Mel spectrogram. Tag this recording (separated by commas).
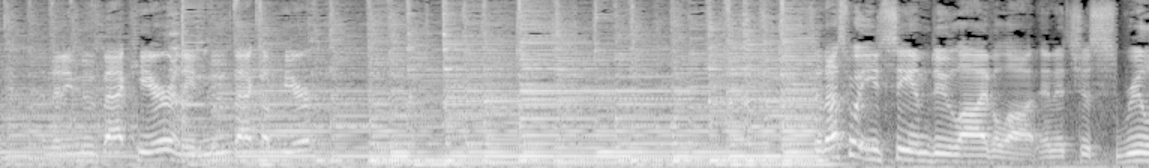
Strum, Speech, Music, Acoustic guitar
